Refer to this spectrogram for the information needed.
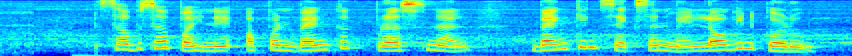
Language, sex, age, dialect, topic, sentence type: Maithili, female, 36-40, Eastern / Thethi, banking, statement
